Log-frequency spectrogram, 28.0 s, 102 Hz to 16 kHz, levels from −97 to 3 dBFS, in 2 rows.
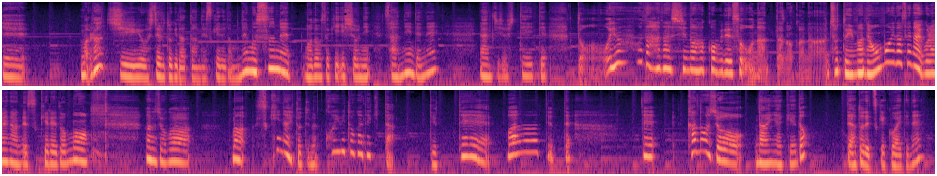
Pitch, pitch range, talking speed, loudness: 225 Hz, 185-295 Hz, 280 characters per minute, -25 LUFS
